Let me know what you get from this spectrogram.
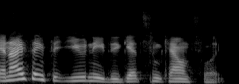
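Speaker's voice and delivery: calm, unbothered, even, matter-of-fact doctor's tone. Describing a scene, retelling the doctor's line in a calm way.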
